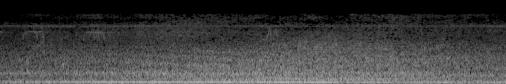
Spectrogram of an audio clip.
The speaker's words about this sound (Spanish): Un camión cruza el puente.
